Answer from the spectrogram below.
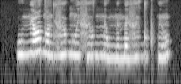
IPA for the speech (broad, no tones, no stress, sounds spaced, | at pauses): u mʲ ã i̯ dˤ õ d vʲ ɔ ɡ ũ i̯ fʲ o d n ɪ w mʲ ɔ̃ n ɛ vʲ ʊ d ʊ k pʲ ũ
